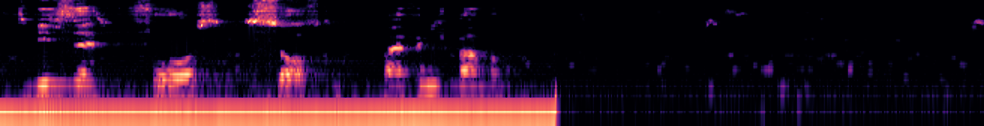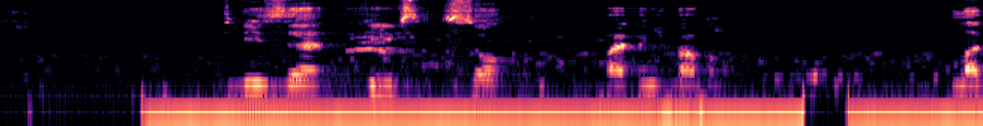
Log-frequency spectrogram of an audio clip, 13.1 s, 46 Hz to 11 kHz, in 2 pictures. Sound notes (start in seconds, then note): 0.0 birds chirping; 3.9 birds chirping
